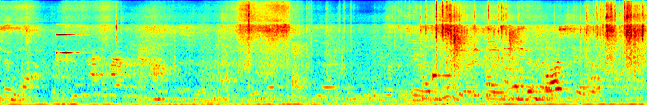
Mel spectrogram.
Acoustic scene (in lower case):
crowded indoor space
